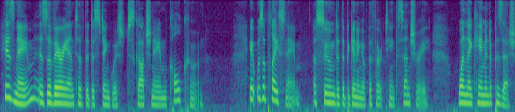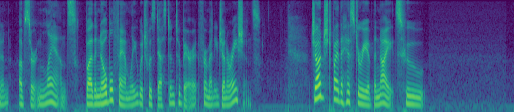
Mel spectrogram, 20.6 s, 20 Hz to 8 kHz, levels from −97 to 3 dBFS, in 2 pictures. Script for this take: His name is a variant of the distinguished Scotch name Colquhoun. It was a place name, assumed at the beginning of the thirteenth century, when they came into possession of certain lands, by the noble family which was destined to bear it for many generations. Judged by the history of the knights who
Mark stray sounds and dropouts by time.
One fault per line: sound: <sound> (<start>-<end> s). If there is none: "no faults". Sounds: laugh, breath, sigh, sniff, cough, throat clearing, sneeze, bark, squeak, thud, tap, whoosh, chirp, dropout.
no faults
